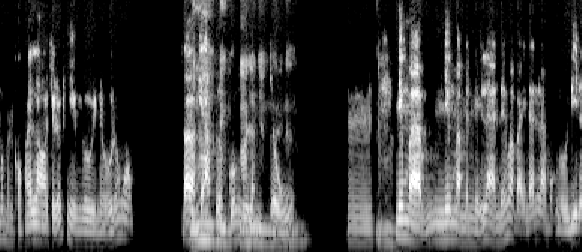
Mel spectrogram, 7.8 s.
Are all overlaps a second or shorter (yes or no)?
no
